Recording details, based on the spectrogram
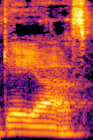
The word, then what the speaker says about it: Geass: I know it's pronounced gay ass, but it's still really good.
